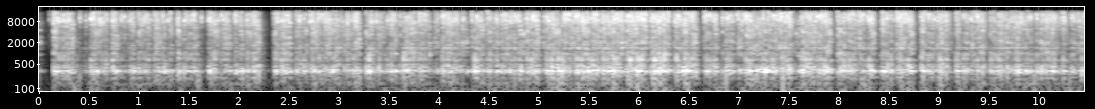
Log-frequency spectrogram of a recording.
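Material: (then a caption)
Plastic. A hand-sized hollow plastic watermelon-shaped bottle, red and green with raised bumpy seeds, is scratched aggressively with the long nails of both hands. The result is a dense, steady stream of rasping, bright scratching over a hollow mid-pitched resonance, with almost no low end and a brief pause just after two seconds.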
